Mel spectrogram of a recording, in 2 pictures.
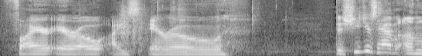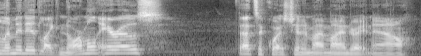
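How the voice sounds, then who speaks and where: A man's voice: fairly high pitch, big pitch swings, unhurried. A man giving casual let's play commentary as a video host, thinking aloud with muttered asides and exclamations.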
